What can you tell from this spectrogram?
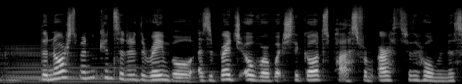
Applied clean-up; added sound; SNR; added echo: classical method log-MMSE.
